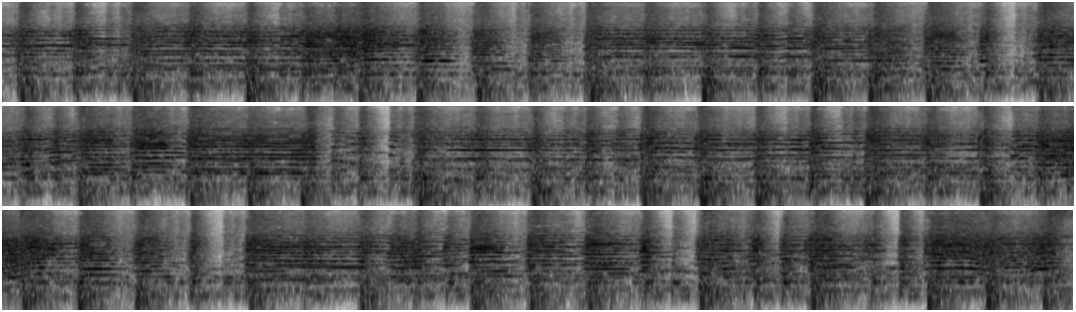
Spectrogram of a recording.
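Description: A brass band playing a tune: trumpets and trombones over a steady beat of bass drum and snare drum.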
